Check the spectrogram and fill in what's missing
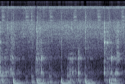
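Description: Chopped onion hits a hot pan and sizzles loudly as it is stirred, with steady scraping strokes about twice a second over a continuous frying hiss and no talking.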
